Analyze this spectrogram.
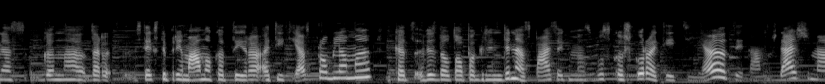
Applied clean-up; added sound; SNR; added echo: none; none; none; none.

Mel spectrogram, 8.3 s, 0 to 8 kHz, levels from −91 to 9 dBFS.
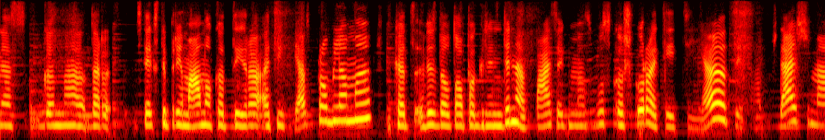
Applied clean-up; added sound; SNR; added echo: neural mask model RNNoise.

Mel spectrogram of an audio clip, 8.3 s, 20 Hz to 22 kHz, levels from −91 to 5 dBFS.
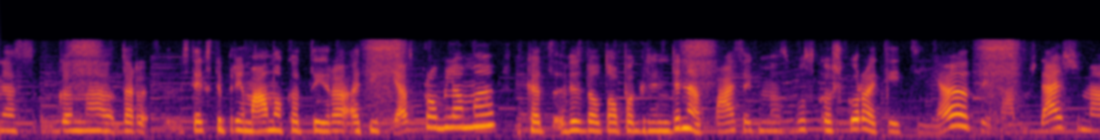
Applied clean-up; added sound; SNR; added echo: none; Respiratory sounds; 20 dB; none.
